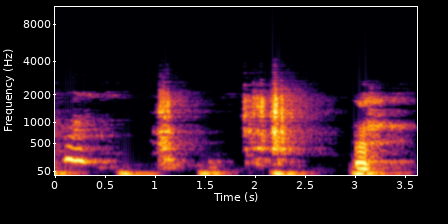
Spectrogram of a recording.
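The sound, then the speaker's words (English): A door is pulled open, its hinges creaking and groaning in several drawn-out bursts with short pauses between them. No one speaks. “Now, keep back while I open the door.”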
